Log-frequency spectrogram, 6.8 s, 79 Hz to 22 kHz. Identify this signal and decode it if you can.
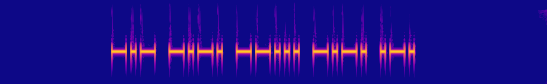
Morse code, heard as a keyed tone, about 24 wpm, 700 Hz. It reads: KC7CR
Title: Speed Racing - USA Call Signs 20wpm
